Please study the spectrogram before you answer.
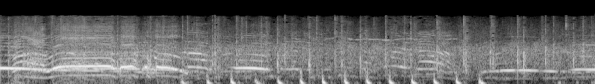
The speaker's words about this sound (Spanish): Otro nuevo aplauso, por favor, para Falla de Música.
